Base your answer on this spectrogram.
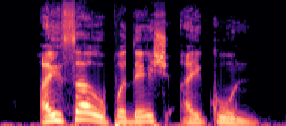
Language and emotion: Marathi, neutral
